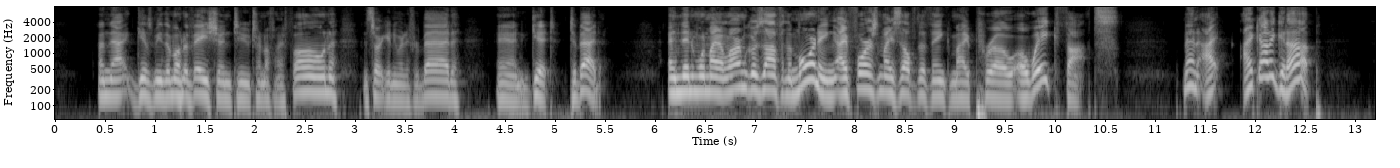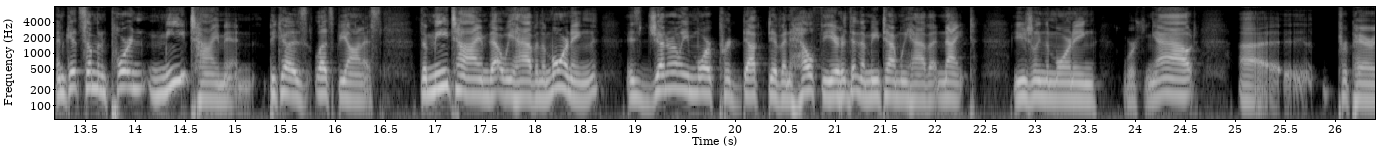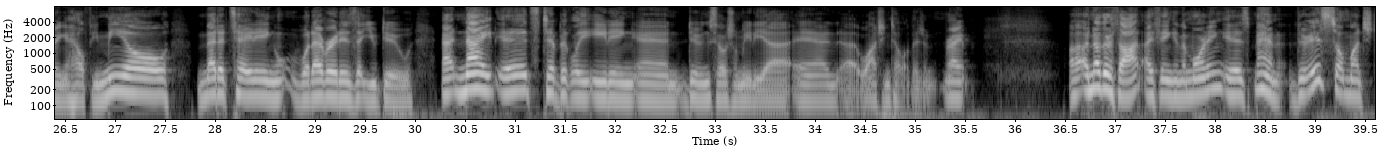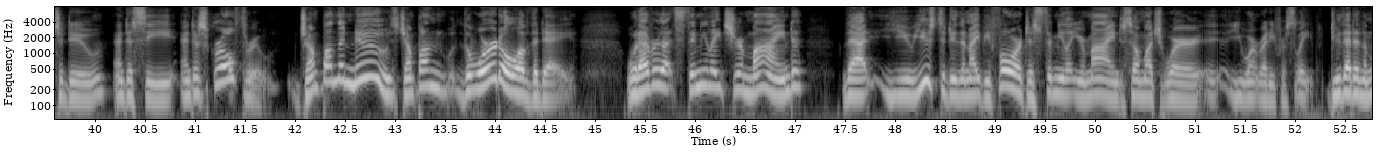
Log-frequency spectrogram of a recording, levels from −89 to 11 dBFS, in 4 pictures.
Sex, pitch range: male, 140-180 Hz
